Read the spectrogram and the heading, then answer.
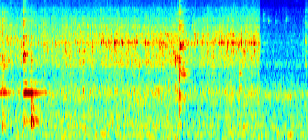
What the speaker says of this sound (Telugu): కడాయి పెట్టుకొని కొంచెం ఆయిల్ వేసుకున్నాము. ఇప్పుడు ఆనియన్ వేసేసుకున్నాం.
